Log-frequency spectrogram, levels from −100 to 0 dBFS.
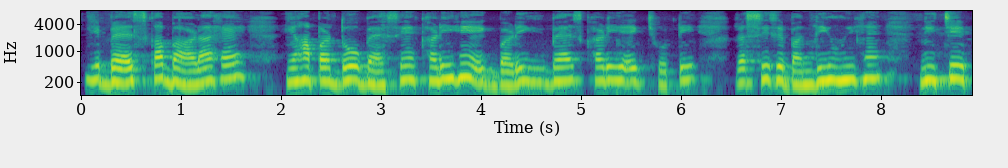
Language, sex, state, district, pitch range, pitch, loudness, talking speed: Hindi, female, Rajasthan, Jaipur, 205-230 Hz, 220 Hz, -15 LUFS, 160 wpm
